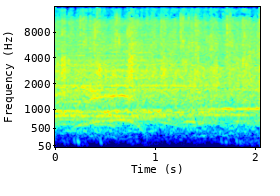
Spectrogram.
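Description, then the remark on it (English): A crowd claps their hands steadily together, a dense, continuous wash of applause with no one speaking, with a faint sustained tone underneath. “Somebody shout. Somebody clap your hands.”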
